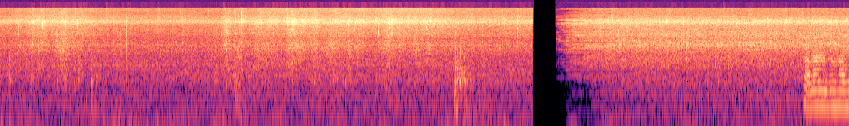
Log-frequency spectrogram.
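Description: Beef curry spice paste with cumin, salt and Kashmiri chilli powder frying in a pan, a steady quiet sizzle with faint stirring taps, broken by a brief silent gap midway.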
